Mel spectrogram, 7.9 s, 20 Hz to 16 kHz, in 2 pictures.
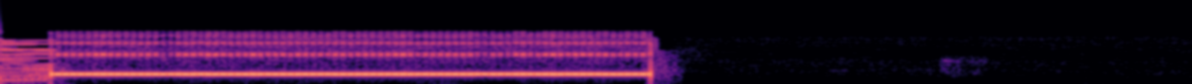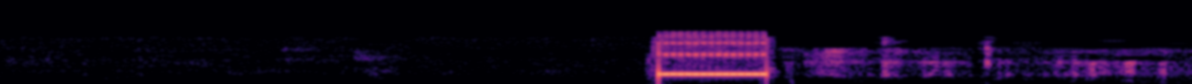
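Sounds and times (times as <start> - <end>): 
phone line tone during call transfer: 0.2 - 2.2, 6.2 - 6.6
telephone keypad beeps: 0.2 - 2.2, 6.2 - 6.6.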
